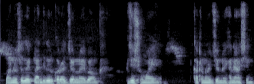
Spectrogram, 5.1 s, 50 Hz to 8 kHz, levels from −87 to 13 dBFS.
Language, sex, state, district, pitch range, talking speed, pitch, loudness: Bengali, male, West Bengal, Dakshin Dinajpur, 120-130 Hz, 155 wpm, 125 Hz, -18 LUFS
